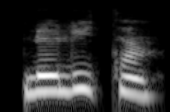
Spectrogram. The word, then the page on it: le lutin: frances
